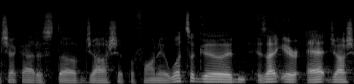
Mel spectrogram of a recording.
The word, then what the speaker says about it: Epifanio: Yeah, EPIFANIO, Epifanio. Right. And it's Epifanio if you need to have a little Italian to it.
